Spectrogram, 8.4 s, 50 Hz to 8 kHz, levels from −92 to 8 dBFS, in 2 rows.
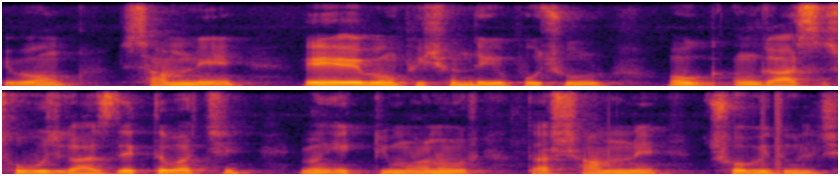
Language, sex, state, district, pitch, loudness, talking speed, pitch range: Bengali, male, West Bengal, Purulia, 130 Hz, -18 LUFS, 145 wpm, 120-145 Hz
